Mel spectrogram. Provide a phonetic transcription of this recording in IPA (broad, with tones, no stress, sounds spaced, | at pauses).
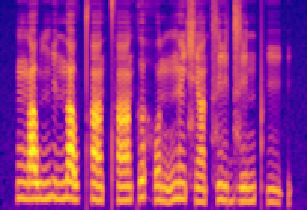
ŋ a˦ w ŋ i˥˧ n̪ a˥˧ w t̪ʰ ã˧ t̪ʰ ã˧ k ə˥˧ h o˨˩ n ŋ ẽ˥˧ ɕ ã˨˩ t͡s i˧ d͡z i˧ n pʰ i˨ ʔ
